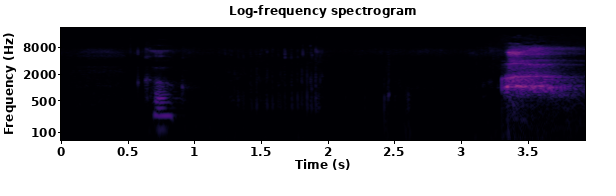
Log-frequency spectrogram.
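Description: A woman sips and gulps a drink.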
